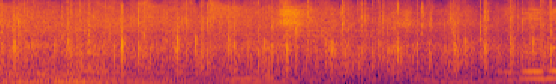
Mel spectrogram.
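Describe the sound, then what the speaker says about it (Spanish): A church congregation at an online prayer meeting claps together in steady, dense applause that carries through the whole stretch, with voices mixed in underneath. "Dale un fuerte aplauso."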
